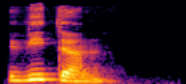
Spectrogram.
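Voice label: "витӧн", Komi, female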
